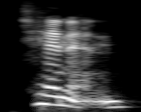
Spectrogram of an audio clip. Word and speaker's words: Tynion: It's James Tynion.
